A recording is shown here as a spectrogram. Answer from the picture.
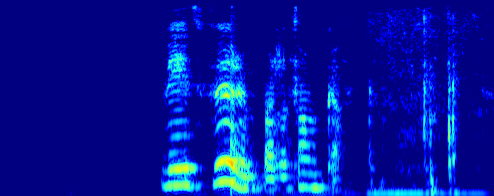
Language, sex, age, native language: Icelandic, female, 18-19, Icelandic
